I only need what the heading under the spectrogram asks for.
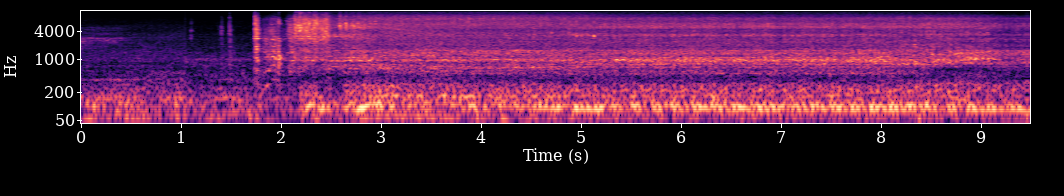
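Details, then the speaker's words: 1974 Chevrolet C10 pickup, reportedly Corvette engine, after vapor-lock fixes and a fuel leak: catches after a few cranks and settles to a steady, even idle; lumpy idle appeared later. "looks like we're doing significantly better"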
